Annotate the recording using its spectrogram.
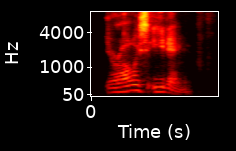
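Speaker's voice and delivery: normal talking voice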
